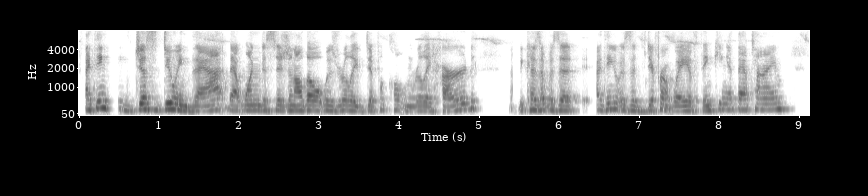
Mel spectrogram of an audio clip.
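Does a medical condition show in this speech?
No.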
